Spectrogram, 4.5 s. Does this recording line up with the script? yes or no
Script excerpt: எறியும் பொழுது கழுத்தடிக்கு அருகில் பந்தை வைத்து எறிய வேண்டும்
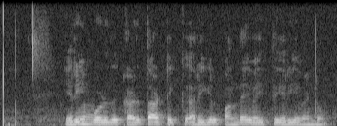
yes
